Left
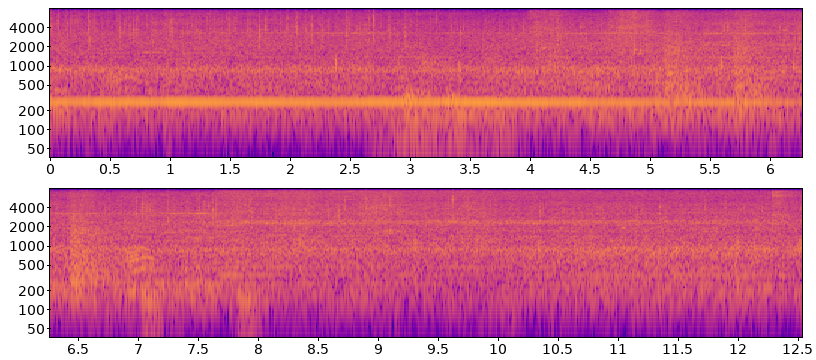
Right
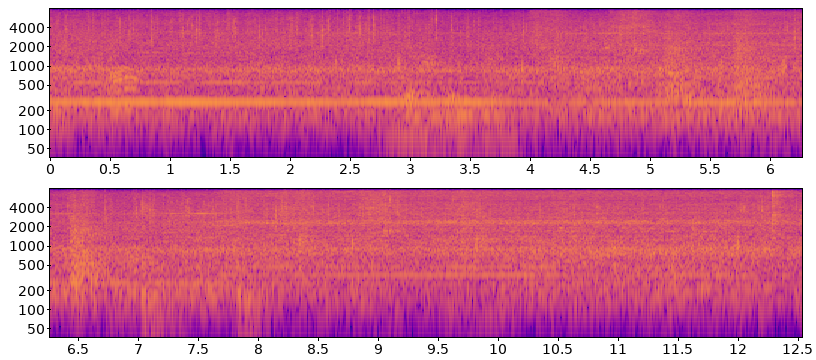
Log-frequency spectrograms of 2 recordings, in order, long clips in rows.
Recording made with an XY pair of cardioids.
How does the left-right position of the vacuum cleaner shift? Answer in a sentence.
You can hear the vacuum cleaner go from the left side to the right.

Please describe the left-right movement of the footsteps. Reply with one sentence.
In this clip you hear the footsteps move from left to right.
